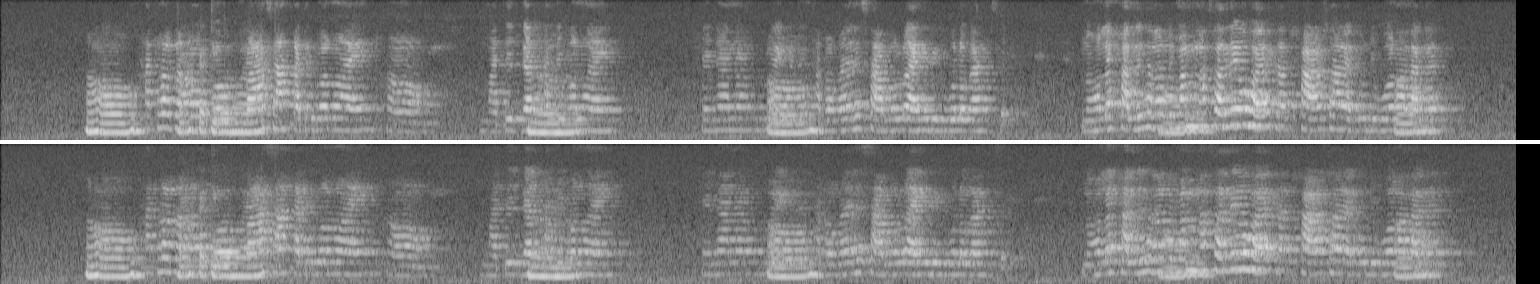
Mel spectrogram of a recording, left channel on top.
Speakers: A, on the left; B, on the left.
A: অ',
B: হঠাৎ
A: বাহ
B: আকৌ
A: কাটিব
B: গছ
A: নোৱাৰে
B: বাঁহ চাহ কাটিব নোৱাৰে অঁ মাটিত গাঁত
A: উম,
B: খান্দিব নোৱাৰি। সেইকাৰণে বোলো
A: অ',
B: এইকেইদিন থাককে, চাবলৈ আহি থাকিব লগা হৈছে, নহ'লে খালি ধানত
A: অ',
B: ইমান নাচালেও হয় তাত সাৰ চাৰ একো দিব নালাগে
A: অ',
